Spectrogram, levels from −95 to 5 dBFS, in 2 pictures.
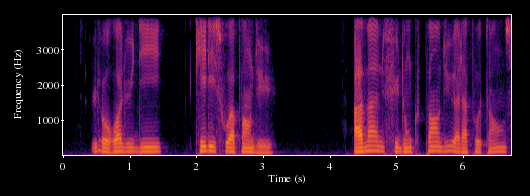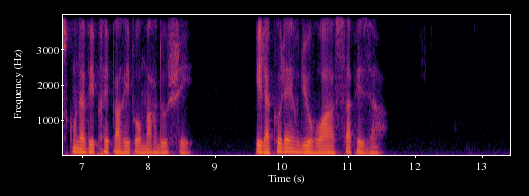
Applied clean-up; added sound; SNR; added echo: none; none; none; none.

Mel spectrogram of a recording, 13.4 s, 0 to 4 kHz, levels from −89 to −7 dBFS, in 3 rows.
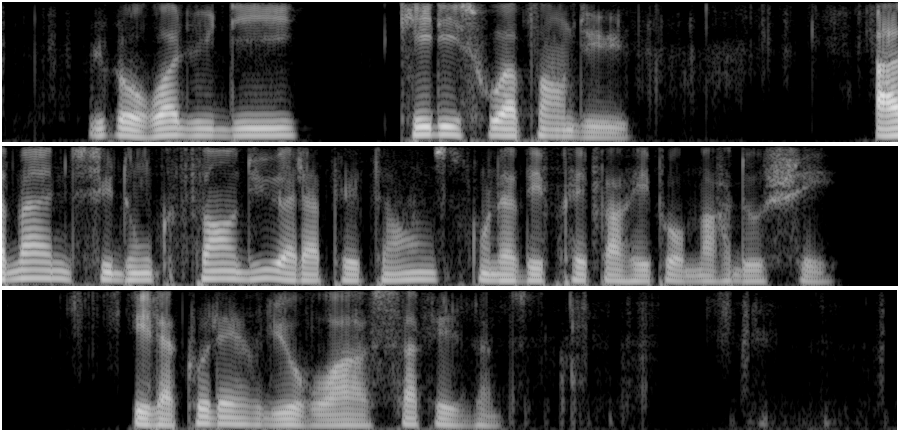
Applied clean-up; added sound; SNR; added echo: neural separator model SepFormer WHAM!.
